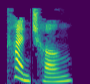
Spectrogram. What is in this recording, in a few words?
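"看成", Mandarin Chinese; chinese-flashcards; hsk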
